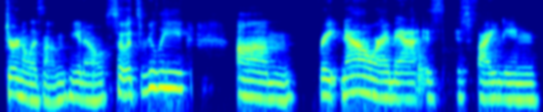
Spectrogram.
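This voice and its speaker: A woman photographer asking questions in a relaxed conversation, thinking aloud in halting phrases full of "like" and "um". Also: low voice. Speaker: photographer, interviewer.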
